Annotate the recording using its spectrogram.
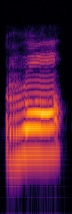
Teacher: Ra, this has this rolling sound in it. Ra, ruju, you are not supposed to over that rolling sound, but still it is there.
